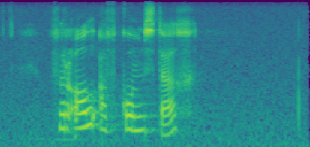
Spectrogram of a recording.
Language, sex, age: Afrikaans, female, 19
